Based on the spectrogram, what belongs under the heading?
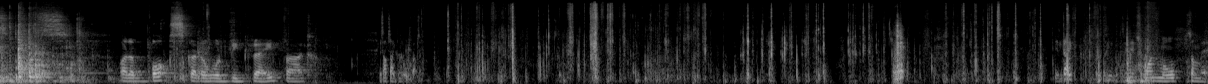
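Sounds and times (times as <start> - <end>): packaging crinkling: 4.0 - 11.3
packing tape tearing: 4.3 - 11.1.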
